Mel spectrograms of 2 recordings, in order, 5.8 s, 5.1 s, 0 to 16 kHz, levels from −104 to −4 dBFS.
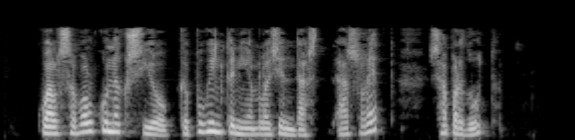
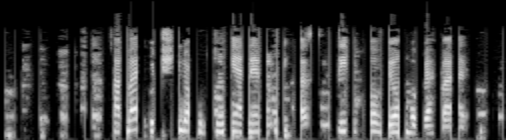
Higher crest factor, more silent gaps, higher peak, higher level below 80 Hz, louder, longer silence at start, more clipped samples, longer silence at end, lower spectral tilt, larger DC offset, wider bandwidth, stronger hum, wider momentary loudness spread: about the same, 20 dB vs 16 dB; second, none vs 0.34-0.39 s, 0.53-0.57 s, 2.07-2.13 s, 4.88-4.93 s; second, -8 dBFS vs 0 dBFS; second, -66 dBFS vs -44 dBFS; second, -27 LUFS vs -15 LUFS; first, 0.4 s vs 0.05 s; neither; first, 0.95 s vs 0.05 s; about the same, -4.5 dB/octave vs -4 dB/octave; neither; about the same, 7.8 kHz vs 7.8 kHz; neither; second, 10 LU vs 18 LU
